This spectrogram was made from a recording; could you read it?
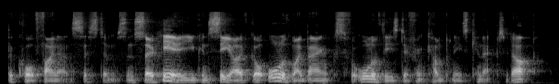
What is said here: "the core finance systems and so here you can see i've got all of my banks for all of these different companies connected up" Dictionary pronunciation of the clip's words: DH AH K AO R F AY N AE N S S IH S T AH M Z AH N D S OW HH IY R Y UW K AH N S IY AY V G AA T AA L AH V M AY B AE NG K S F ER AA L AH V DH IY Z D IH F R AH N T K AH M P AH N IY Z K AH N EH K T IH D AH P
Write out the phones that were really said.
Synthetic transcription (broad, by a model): DH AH K AO F AY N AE N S S IH S T AH M Z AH N S OW HH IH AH Y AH K AH N S IY AY V G AA T AA L AH V M AY B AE NG K S F ER AA L AH V DH IY Z D IH F R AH N K AH M P AH N IY Z K AH N EH K T IH D AH P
